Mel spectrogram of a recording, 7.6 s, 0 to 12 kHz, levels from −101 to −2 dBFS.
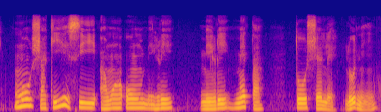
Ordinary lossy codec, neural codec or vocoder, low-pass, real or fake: none; none; 7.2 kHz; real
